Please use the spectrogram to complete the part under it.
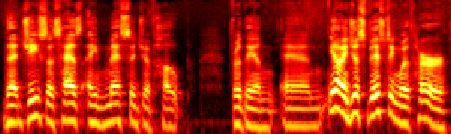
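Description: A man's voice: medium pitch, measured pace, darkish tone. A man speaking as a pastor on a podcast, answering conversationally into his own microphone. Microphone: own separate microphone.

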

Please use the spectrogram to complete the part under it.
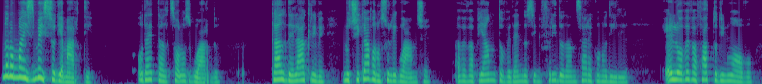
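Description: A woman reading a fairy tale aloud in a calm, expressive storybook narration. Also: lowish voice.

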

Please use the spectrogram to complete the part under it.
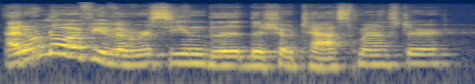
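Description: A man's voice: sits high, big pitch swings, fast. A man co-hosting a podcast as a professor, in rambling casual chat full of ums and restarts.

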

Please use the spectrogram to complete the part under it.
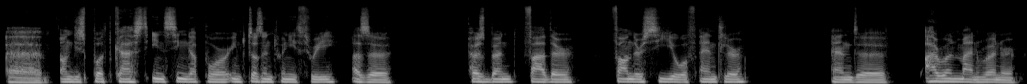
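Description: A man's voice: medium pitch, steady tone, normal speed, no room sound. Eager male podcast host, dry sound. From Switzerland. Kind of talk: interview conversation. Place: podcast studio.

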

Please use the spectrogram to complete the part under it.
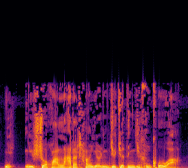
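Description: A man's voice: mid-range voice, lively intonation, fast, breathy edge. A man doing a brash, mocking dorm student. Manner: mocking and blunt. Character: brash, foul-mouthed male dorm student.

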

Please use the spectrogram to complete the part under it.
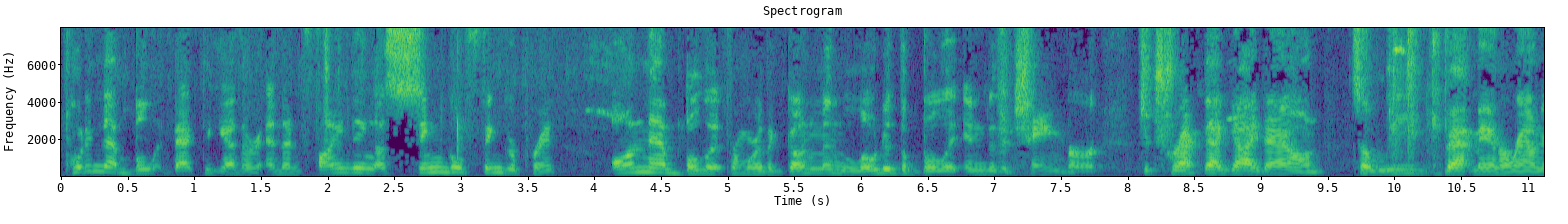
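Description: A man's voice: fairly high pitch, low-quality recording. A young man co-hosting a casual podcast, ranting with run-on sentences and profanity while walking through his home. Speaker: podcast co-host.

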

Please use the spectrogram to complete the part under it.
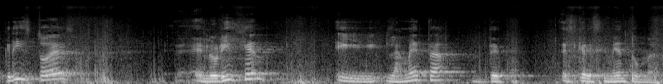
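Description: A man preaching a sermon to a congregation, asking rhetorical questions and often softening to a gentle, tender tone. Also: fairly high pitch, slight background noise. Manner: rhetorical questions, drops to soft tender tones. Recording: echoey hall with faint ambience.

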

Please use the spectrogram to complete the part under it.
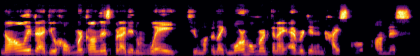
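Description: A man's voice: medium pitch, animated, fast talker, sharp tone, no echo, low-quality recording. A man co-hosting a podcast, joking casually with his friends. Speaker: podcast co-host. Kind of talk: casual comedic banter.

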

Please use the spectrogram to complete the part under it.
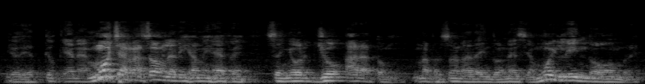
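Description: A man preaching a fervent sermon, often shouting and breaking in with short cries of praise. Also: on the low side, lively intonation, moderate pace, distant mic. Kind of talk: impassioned sermon.

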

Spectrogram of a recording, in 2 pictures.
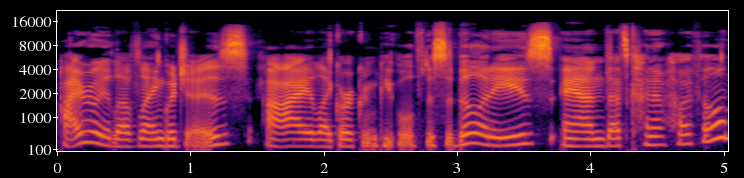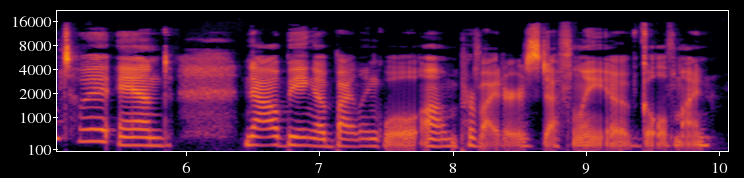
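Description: An American woman from Colorado in her early twenties, a graduate student, chats casually as a podcast guest in an interview, often dropping in "like". Her mid-range voice is very animated and brisk. The recording is dry, with clean studio sound.

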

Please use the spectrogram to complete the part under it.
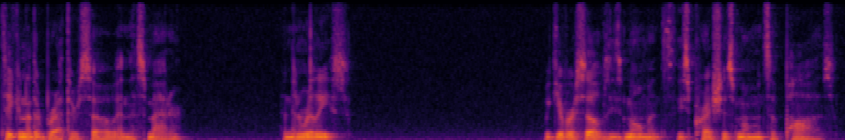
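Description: Here a breathing and meditation guide talks slowly and gently, his manner calm and soothing. The voice is male, husky and extremely low.

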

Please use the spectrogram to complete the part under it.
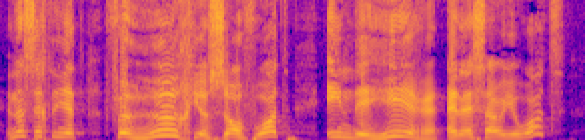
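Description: A man's voice: high-pitched, lively intonation, normal speed, no echo. A male preacher delivering an emphatic sermon, asking the congregation questions and dropping into English phrases now and then.

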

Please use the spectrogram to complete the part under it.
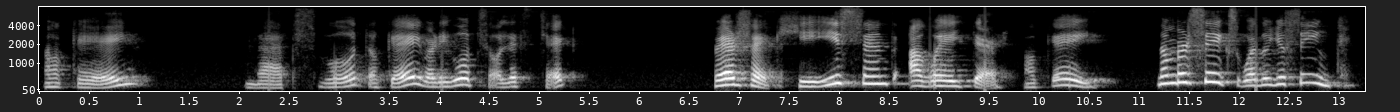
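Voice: mid-range voice, very animated, a little mellow. An English teacher going over exercise answers with a class, praising each answer and switching between English and Spanish. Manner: encouraging, checks answers with short praise; slow, deliberate delivery. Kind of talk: live class exercise review. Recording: dull lo-fi audio.

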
